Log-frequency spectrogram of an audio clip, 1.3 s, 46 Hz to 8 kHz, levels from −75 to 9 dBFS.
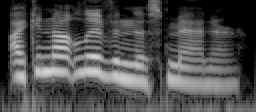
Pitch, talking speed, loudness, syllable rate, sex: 225 Hz, 280 wpm, -15 LUFS, 6.8 syllables/s, female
